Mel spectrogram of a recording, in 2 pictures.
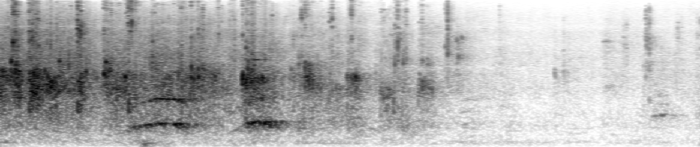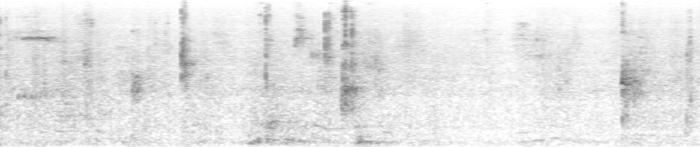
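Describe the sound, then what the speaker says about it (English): A crowd at a community night claps and cheers for singers about to perform; the applause is loud for about three seconds, then fades into scattered claps and quiet room murmur. "So everybody, just give them a loud round of applause"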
